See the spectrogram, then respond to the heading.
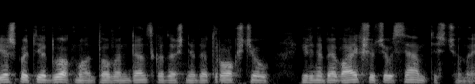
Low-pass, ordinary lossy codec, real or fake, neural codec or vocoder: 7.2 kHz; MP3, 64 kbps; fake; codec, 16 kHz, 4 kbps, FreqCodec, smaller model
